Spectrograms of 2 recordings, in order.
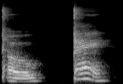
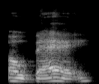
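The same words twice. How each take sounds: First: Obey split into O, pause, bey; two chunks. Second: Said in the usual way. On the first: Shown as a demonstration. Teacher demonstrates the two chunks, Obey as O... bey. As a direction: chop Obey into two separate syllables. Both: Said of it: "Now say the two chunks".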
